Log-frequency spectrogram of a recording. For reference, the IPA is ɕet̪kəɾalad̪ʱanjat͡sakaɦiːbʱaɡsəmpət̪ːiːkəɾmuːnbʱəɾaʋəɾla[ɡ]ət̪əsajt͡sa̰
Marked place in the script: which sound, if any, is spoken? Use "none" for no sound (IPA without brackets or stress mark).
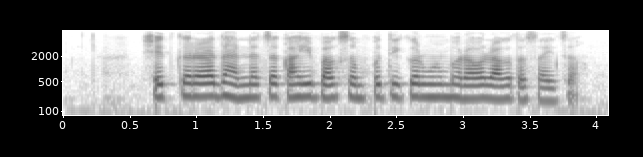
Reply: ɡ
